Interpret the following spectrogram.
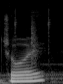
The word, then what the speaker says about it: GOI: Hey y'all, I go by G.O.I and it's pronounced Joy.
